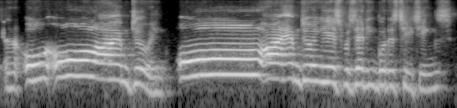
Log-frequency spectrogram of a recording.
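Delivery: all I am doing, said high and loud, slowly pressed home. Real, not acted. Teacher defends her teaching to students, loud and insistent. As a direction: insist loudly on what she is doing.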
